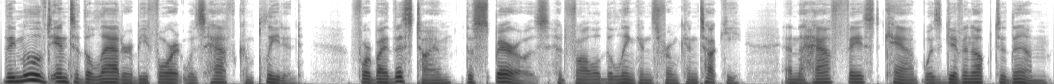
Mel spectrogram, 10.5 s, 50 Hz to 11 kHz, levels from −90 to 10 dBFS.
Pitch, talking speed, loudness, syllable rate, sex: 120 Hz, 180 wpm, -19 LUFS, 5.0 syllables/s, male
